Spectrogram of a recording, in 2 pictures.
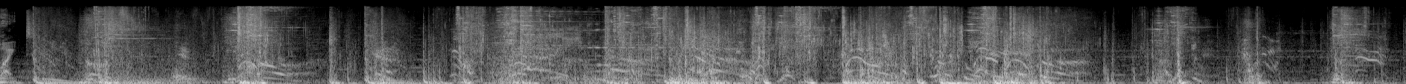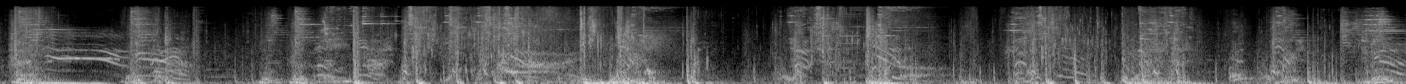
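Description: Blades slash and clang.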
